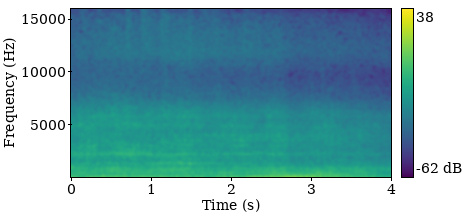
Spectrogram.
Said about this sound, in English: This is the South Western service bound for London Waterloo.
